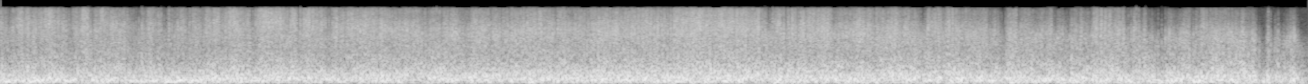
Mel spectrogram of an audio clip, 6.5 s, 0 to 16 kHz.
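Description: Airbus A380's four Rolls-Royce Trent 970 turbofans on final approach: a steady, low rush of jet noise, mixed with wind on the microphone.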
